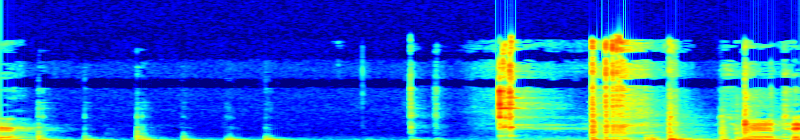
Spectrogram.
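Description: Light metal clicks of a small pick tool working at the rubber piston seal inside a two-piston brake caliper bore. A sharper knock comes about two and a half seconds in, with a brief clatter just after.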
